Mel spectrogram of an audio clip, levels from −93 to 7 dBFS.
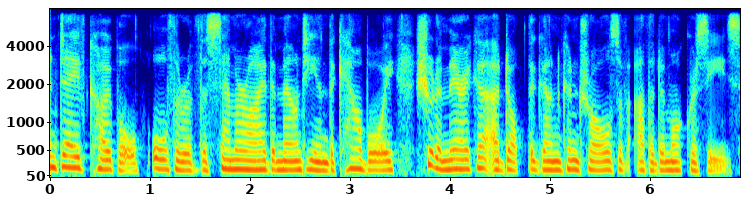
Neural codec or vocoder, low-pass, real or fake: none; 7.2 kHz; real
